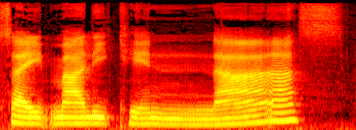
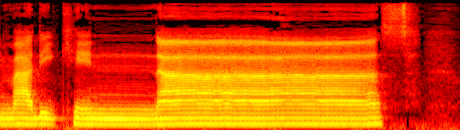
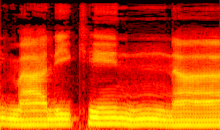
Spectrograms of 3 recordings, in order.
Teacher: End of sentence, we pronounce the Seen as if it's sakin. So effectively we've got a long vowel with a sakin letter. So this can be 2, 4 or 6 long.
